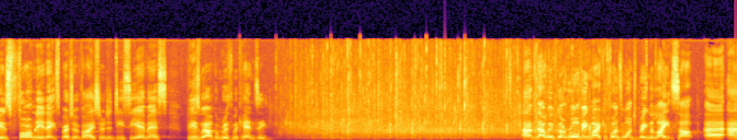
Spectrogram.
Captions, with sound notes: formerly an expert advisor to DCMS. Please welcome Ruth Mackenzie. (applause) Now, we've got roving microphones, we want to bring the lights up,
